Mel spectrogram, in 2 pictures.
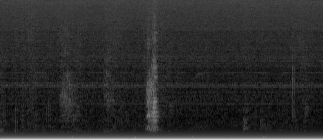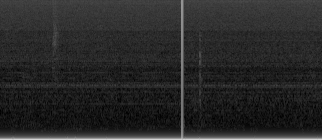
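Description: Soft, low thumps at irregular intervals, about one or two a second, with a brief faint rasp about three seconds in and a single sharp click about ten seconds in.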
